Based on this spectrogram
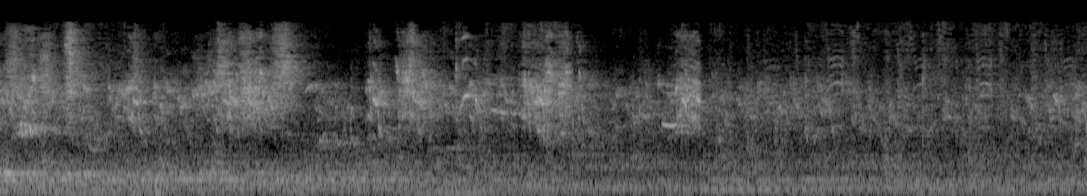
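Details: Parrots chirping and squawking in irregular scratchy bursts for about five seconds, then the sound fades to softer, sparse chatter.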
